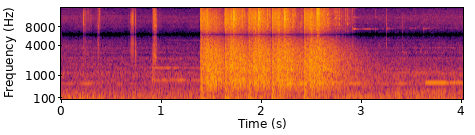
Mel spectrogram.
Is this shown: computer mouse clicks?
no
